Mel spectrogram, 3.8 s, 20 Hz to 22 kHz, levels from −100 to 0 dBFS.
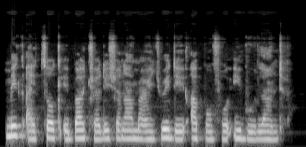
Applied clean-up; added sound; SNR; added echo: none; none; none; none.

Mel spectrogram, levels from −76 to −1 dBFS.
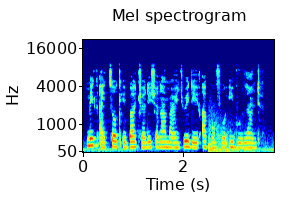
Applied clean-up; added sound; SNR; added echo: none; Drum; 14 dB; none.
